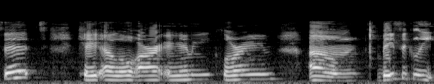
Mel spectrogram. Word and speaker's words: Klorane: This is the Laboratories Klorane, I guess that's how you pronounce it, K-L-O-R-A-N-E, Klorane.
